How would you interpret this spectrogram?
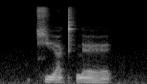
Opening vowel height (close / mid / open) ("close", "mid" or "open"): close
